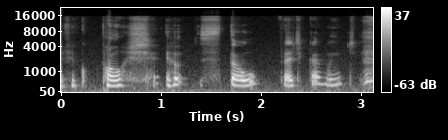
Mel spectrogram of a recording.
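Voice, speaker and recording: A soft-spoken woman talks in a high pitch with ordinary pitch variation. Noticeable background noise is heard behind her. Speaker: ASMR youtuber. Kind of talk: casual chat. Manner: not whispering today, slightly louder.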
